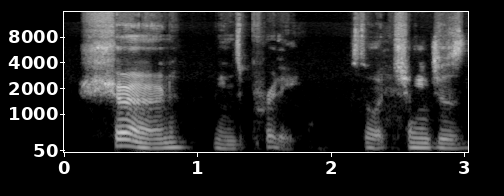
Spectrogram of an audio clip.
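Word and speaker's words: schön: if you put two dots over the o shern means pretty so it changes the the sound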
